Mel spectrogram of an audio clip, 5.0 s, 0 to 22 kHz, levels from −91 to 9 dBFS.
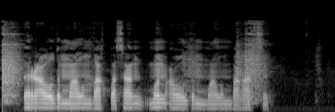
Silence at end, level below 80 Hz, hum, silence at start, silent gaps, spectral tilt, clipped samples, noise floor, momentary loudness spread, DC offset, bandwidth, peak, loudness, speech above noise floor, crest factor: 1 s; -58 dBFS; none; 0.05 s; none; -5.5 dB/octave; under 0.1%; -70 dBFS; 13 LU; under 0.1%; 11.5 kHz; 0 dBFS; -20 LUFS; 50 dB; 20 dB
